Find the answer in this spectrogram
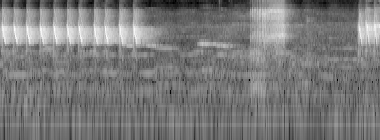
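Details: Oriental white-eye, favoured by songbird hobbyists as a master bird for tutoring: a fast staccato run of about ten sharp high notes, a faint thin whistle, a brief harsh noisy burst, then the quick high trill begins again.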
